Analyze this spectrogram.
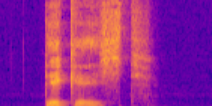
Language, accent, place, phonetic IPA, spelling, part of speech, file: German, Germany, Berlin, [ˈdɪkɪçt], Dickicht, noun, De-Dickicht.ogg
- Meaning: thicket (copse)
